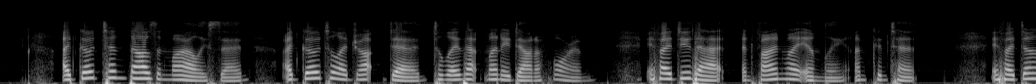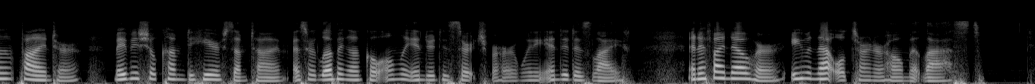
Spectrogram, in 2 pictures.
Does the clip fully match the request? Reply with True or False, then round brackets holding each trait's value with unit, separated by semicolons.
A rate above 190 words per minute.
True (200 wpm)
